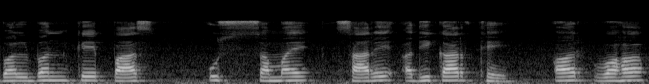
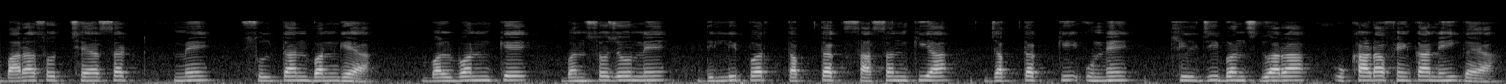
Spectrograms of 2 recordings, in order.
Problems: constant background noise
